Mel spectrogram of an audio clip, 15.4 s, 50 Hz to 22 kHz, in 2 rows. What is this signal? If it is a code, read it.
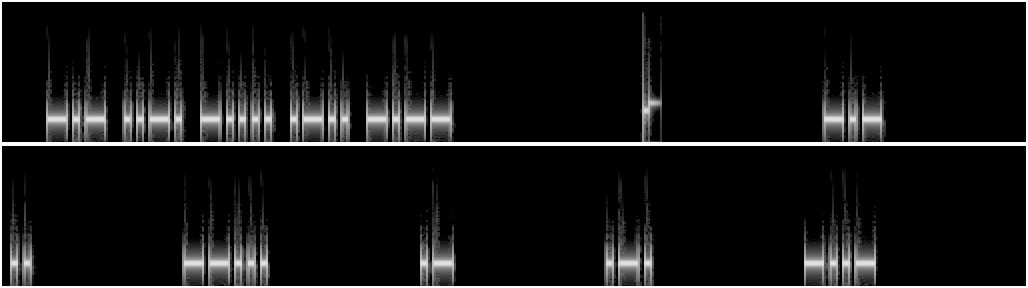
Morse code, heard as a keyed tone, about 25 wpm, spaced as for 10 wpm, 700 Hz. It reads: KF6LY KI7ARX
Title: USA Call Signs - 8x Character Spacing - 25wpm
